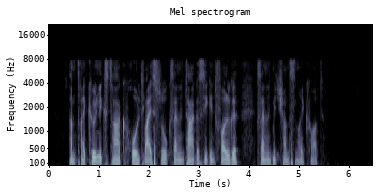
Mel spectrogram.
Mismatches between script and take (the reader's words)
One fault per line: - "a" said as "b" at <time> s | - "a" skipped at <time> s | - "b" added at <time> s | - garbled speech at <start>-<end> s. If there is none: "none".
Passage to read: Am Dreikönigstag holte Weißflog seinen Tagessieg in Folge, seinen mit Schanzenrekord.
none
